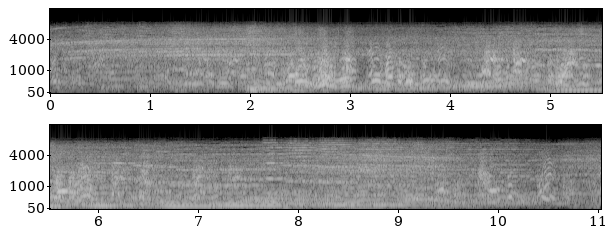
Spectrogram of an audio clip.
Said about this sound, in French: Puis là, il y a des chiens qui courent après.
